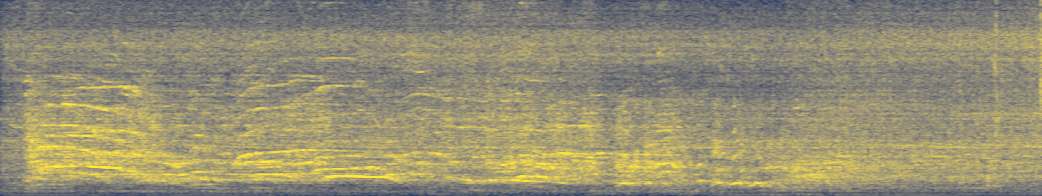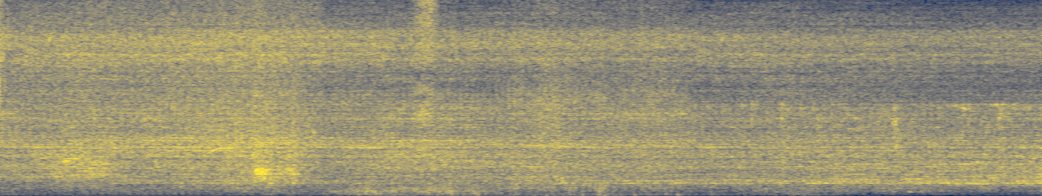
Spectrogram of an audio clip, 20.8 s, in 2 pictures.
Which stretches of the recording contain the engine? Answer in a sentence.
The engine can be heard from 0.0 to 20.8 s.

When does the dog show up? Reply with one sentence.
The dog can be heard from 6.2 to 8.1 s and from 12.9 to 13.6 s.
